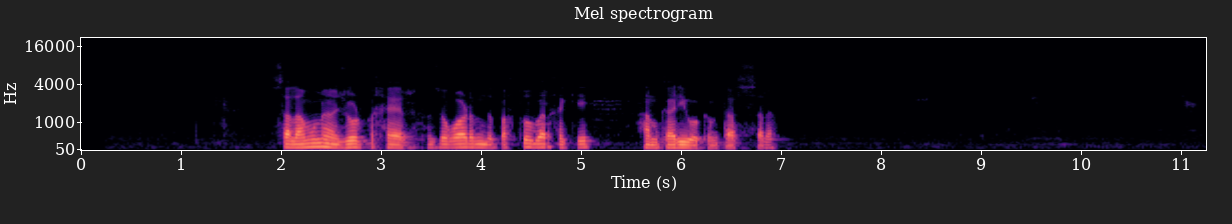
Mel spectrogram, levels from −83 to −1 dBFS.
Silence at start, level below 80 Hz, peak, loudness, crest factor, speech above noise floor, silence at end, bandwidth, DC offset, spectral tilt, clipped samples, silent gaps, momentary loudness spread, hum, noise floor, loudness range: 2.05 s; -58 dBFS; -6 dBFS; -26 LUFS; 22 dB; 50 dB; 4.3 s; 5 kHz; under 0.1%; -11.5 dB/octave; under 0.1%; none; 10 LU; none; -75 dBFS; 12 LU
